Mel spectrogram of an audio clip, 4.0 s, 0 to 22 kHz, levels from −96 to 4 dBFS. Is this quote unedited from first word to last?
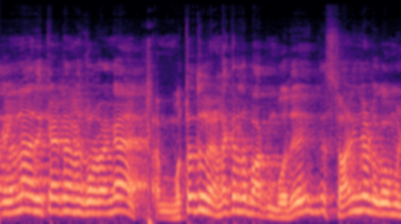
no; 1 cut; at 1.5 s

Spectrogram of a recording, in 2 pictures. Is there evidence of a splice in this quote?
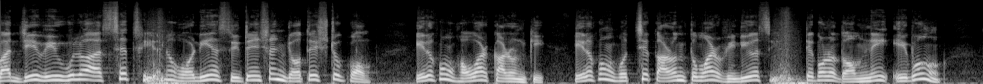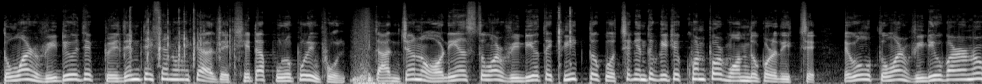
yes; 2 cuts; at 5.6 s, 13.3 s

